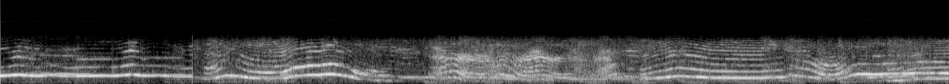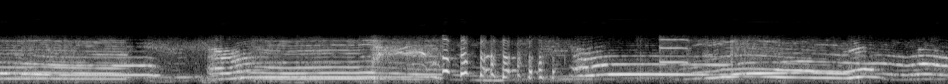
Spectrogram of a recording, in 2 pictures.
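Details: Copper, a pet Rhodesian Ridgeback, 'singing' in a long, continuous howl. His voice wavers and swoops up and down in pitch, with drawn-out sustained notes and breaks between phrases. Faint human voices can be heard alongside.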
